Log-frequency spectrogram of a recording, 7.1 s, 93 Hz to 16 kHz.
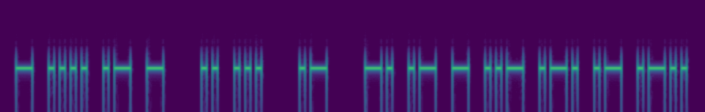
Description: Morse code, heard as a keyed tone, about 22 wpm, 700 Hz. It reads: THAT IS A NATURAL
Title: Sentences from Top 1200 Words 22wpm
